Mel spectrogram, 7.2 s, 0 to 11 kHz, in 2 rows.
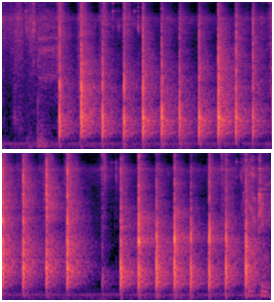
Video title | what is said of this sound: S1E1: Holdfast Insoles - Part 1/3 | If it sounds hollow when you're hammering, that's because there's air between the insole and the last and you can hear it kind of clapping together.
